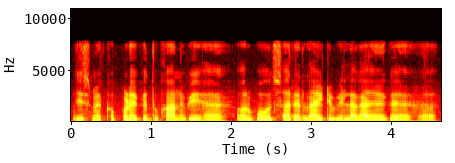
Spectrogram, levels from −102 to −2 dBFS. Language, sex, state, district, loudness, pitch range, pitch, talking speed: Hindi, male, Jharkhand, Palamu, -22 LUFS, 130-135 Hz, 130 Hz, 180 wpm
